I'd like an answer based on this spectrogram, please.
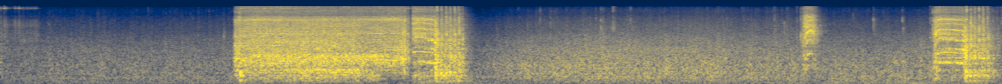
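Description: Cordless drill running into OSB board, boring pilot holes and driving screws: one run of about two seconds, then a sharp click, and a short burst near the end.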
